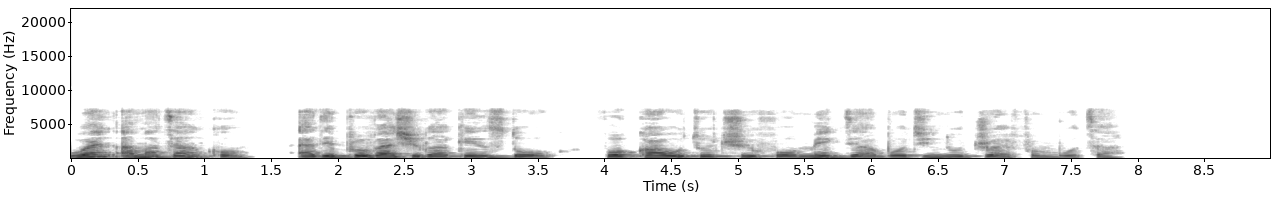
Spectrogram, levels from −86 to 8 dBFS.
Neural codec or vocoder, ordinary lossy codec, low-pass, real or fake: codec, 16 kHz, 16 kbps, FreqCodec, larger model; MP3, 64 kbps; 7.2 kHz; fake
